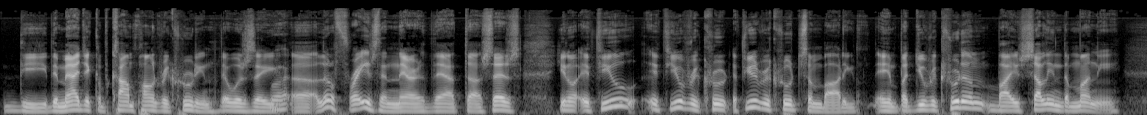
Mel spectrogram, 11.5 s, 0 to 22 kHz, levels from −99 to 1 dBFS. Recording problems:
none

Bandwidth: 16.5 kHz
